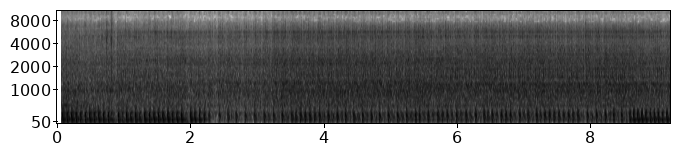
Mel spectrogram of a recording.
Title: honda crf250x engine strange noise.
